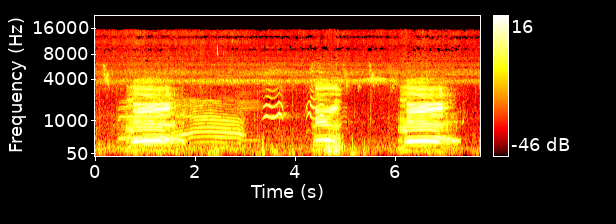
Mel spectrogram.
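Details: Herd-calling moos from cattle on a road: three loud, full moos at the start, middle and end, with brief higher wavering calls in between.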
